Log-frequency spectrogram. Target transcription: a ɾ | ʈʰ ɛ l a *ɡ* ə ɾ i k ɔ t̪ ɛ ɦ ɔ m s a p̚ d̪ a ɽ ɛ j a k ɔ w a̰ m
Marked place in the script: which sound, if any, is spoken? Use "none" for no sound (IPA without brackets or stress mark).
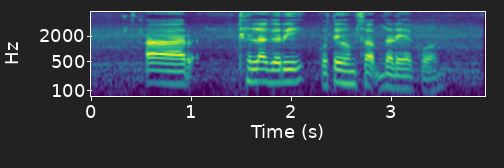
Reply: ɡ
